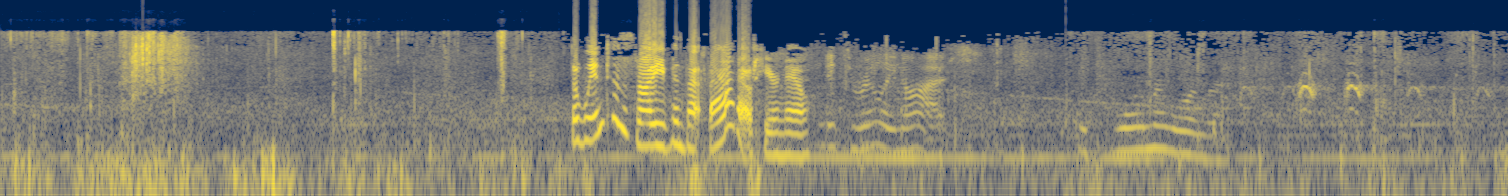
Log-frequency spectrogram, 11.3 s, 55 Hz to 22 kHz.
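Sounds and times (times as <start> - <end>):
speech: 4.3 - 7.2, 8.1 - 9.4
crows cawing outdoors: 9.2 - 11.3.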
